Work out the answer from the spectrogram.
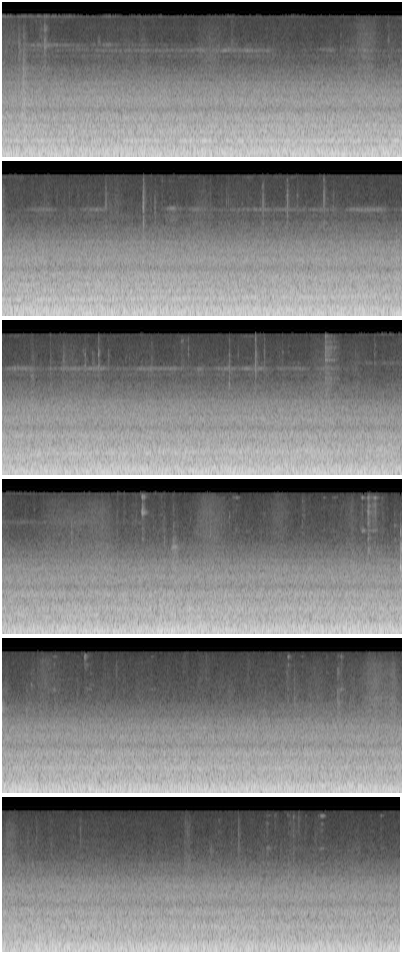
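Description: Running noise of a Tokaido Shinkansen train heard from inside the car as it slows for its station stop: a steady rumble and rush of wheels on rails, with a faint whine that fades away about halfway through.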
